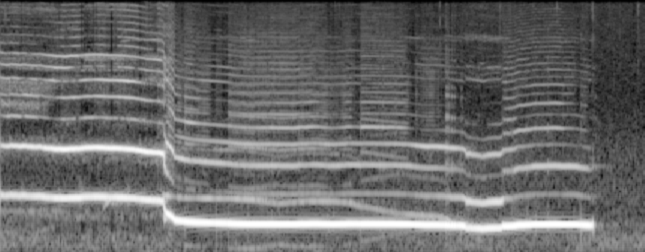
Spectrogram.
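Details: Wolf gives a long, smooth howl, dropping sharply in pitch after two seconds, then holding a steady, slightly sagging tone with a second voice above, before ending abruptly near eight seconds into quiet.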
